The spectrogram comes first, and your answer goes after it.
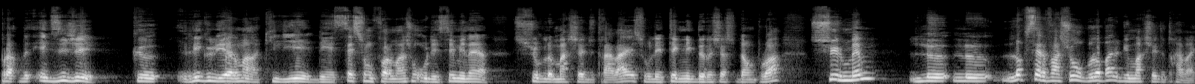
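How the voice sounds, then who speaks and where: Lively intonation from a man with a fairly high pitch, at a moderate speed. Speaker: labour inspector giving a seminar talk. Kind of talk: seminar lecture. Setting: university seminar room with audience. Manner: halting, with repetitions and fillers.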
